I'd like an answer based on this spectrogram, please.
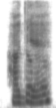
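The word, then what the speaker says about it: הגדולים: So say this whole syllable right here. Lim. Lim. So let's say the whole word. Hagedolim.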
